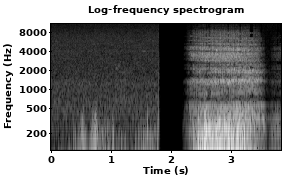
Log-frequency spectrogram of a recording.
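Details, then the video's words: Bear vocalising: a run of low, soft grunting huffs, a brief silence, then a loud, sustained, rough roar lasting just over a second. "The Best BEARS SOUNDS"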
